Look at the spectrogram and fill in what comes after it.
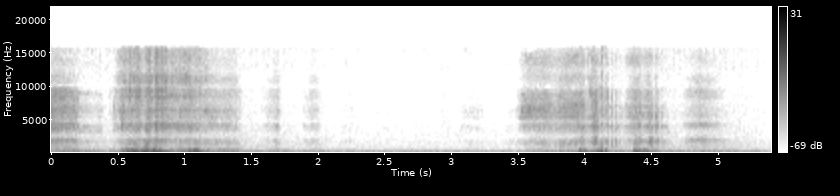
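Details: A sleeping corgi dog snoring: soft snorting snores with a faint whistle, two breaths heard; ordinary dog snoring.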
